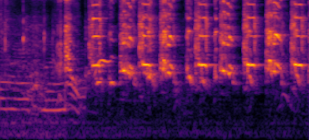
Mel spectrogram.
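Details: Tetar (partridge) song: after a brief sliding whistle, harsh ringing notes repeat quickly, about four each second, loud and even, with a faint low hum beneath.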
